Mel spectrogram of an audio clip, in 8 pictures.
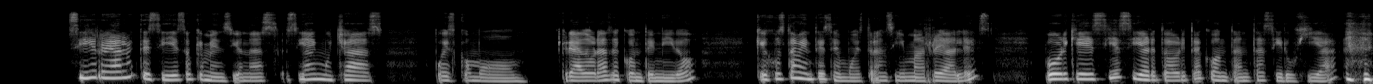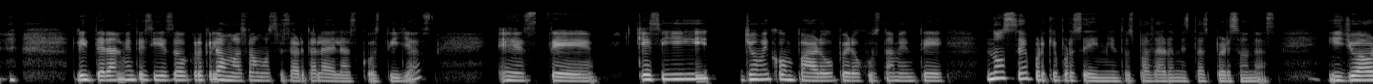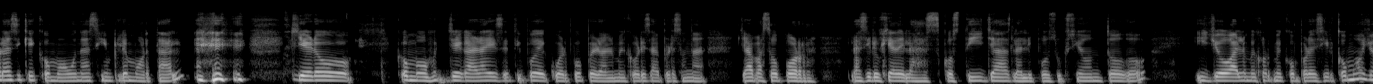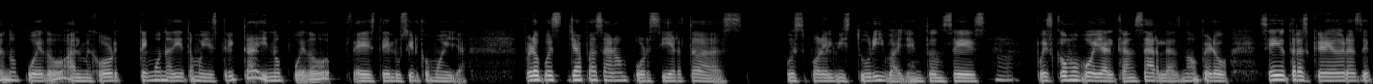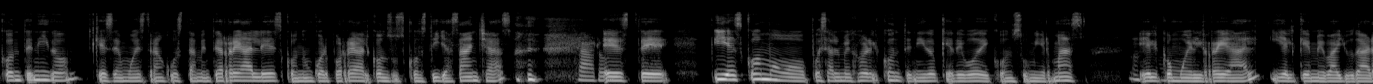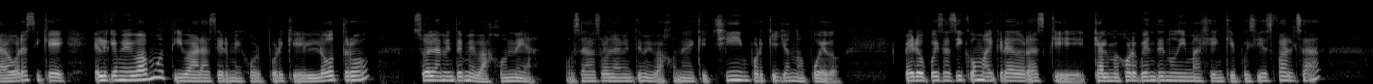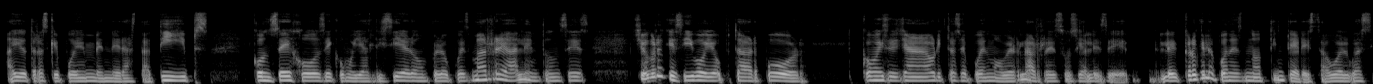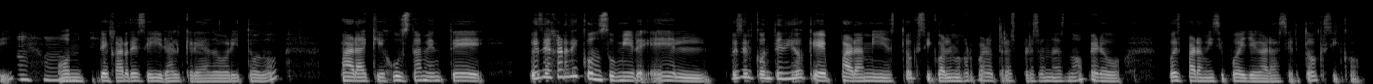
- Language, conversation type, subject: Spanish, advice, ¿Qué tan preocupado(a) te sientes por tu imagen corporal cuando te comparas con otras personas en redes sociales?
- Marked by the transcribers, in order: chuckle; chuckle; chuckle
